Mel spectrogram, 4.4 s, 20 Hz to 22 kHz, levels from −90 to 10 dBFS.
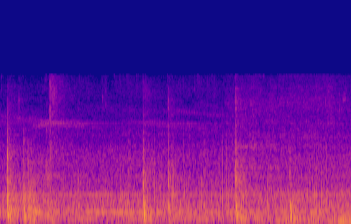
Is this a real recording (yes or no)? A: yes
